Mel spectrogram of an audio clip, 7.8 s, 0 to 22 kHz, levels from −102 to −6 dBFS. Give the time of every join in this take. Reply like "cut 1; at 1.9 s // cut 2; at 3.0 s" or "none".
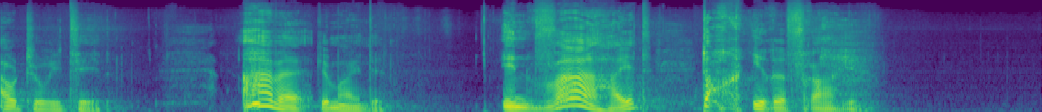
cut 1; at 2.3 s // cut 2; at 5.2 s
